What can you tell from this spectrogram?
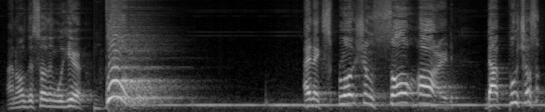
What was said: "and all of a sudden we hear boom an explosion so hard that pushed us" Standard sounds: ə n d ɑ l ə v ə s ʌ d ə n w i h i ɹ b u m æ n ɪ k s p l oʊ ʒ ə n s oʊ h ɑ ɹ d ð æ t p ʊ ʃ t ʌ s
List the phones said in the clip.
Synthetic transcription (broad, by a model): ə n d ɑ l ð ə s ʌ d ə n w i h i ɹ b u æ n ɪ k s p l oʊ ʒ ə n s oʊ h ɑ ɹ d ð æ t p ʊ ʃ ʌ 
